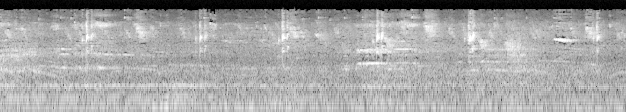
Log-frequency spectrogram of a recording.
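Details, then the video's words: House sparrow chick chirping: short, sharp chirps repeated at uneven intervals, roughly every two seconds, over a steady low hum and background noise. "Filhote de pardal piando"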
